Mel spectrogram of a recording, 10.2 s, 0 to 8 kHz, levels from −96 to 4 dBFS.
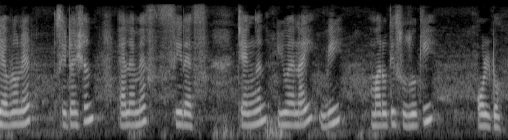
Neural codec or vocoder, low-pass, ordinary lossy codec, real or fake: none; 7.2 kHz; AAC, 32 kbps; real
